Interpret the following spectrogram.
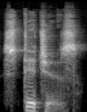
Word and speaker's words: STCHS: The group adopted the name Southern Tuolumne County Historical Society and used the acronym STCHS, pronounced Stitches.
